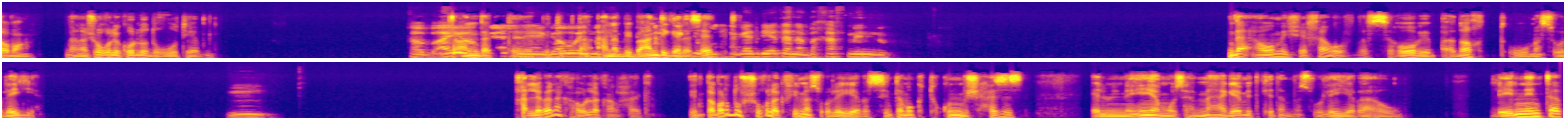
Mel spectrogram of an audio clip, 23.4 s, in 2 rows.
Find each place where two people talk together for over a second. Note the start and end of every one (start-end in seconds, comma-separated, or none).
3.3-5.5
